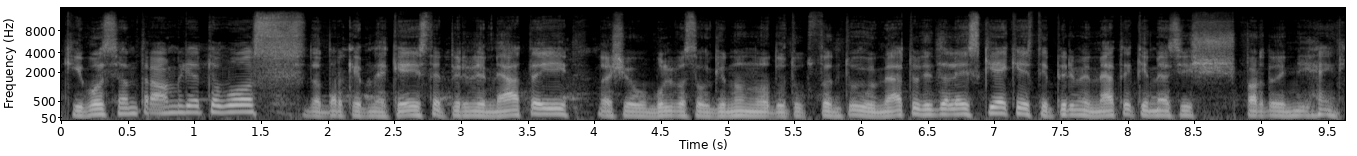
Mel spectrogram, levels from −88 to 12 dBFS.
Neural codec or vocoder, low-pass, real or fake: codec, 44.1 kHz, 3.4 kbps, Pupu-Codec; 14.4 kHz; fake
